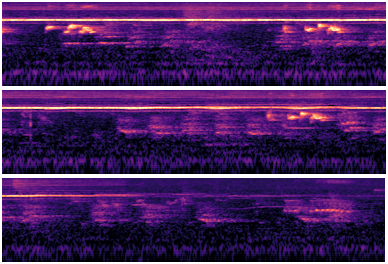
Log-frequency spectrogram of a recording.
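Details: Red-whiskered bulbul singing as a decoy in a fight trap in Vietnam; short bright warbled phrases repeated every second or two, under a loud steady high insect-like whine and background hiss.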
